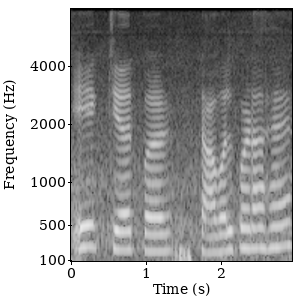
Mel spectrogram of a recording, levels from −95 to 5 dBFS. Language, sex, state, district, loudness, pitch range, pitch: Hindi, male, Punjab, Pathankot, -14 LUFS, 200-240 Hz, 220 Hz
